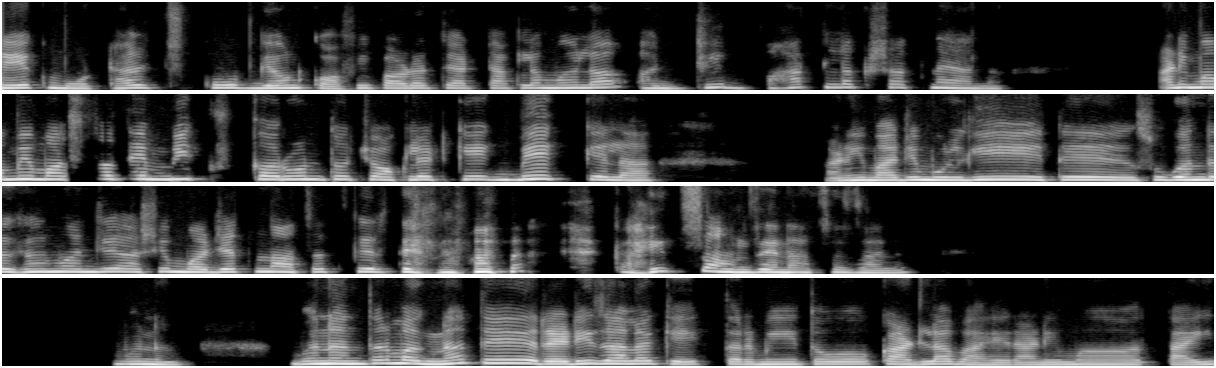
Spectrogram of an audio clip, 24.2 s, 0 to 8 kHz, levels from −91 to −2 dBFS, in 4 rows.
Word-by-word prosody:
एक 235 +1 +1
मोठा 205 +2 -3
स्कूप 250 -4 -5
घेऊन 220 +2 +1
कॉफी 195 +2 -6
पावडर 215 +1 -4
त्यात 220 -2 -7
टाकलं 220 +1 -8
मला 240 +4 -2 0.2
अजिबात 220 +6 -8
लक्षात 285 -1 -11
नाही 245 -2 -2
आलं. 195 -3 -8 0.8
आणि 250 +1 +1
मग 275 +1 +3
मी 300 +2 +6
मस्त 295 +1 -1
ते 315 - 0
मिक्स 295 +1 0
करून 290 0 +1
तो 290 - -2
चॉकलेट 260 0 -2
केक 275 -4 -2
बेक 315 +3 +2
केला. 235 -7 -1 0.9
आणि 200 +3 0
माझी 220 +1 +2
मुलगी 235 +1 +4 0.2
इथे 245 -2 +1
सुगंध 245 +3 +4
घेऊन 245 +1 +2
म्हणजे 250 0 +2
अशी 255 0 -3
मजेत 240 +1 +2
नाचत 245 -1 0
फिरतये 250 -1 +2
ना 200 - +3
मला 250 +2 +6 0.5
काहीच 250 +6 -3
समजेना 220 -7 +3
असं 195 +1 -7
झालं. 180 -2 -7 2.1
म्हणून. 215 -4 +1 0.6
मग 230 +2 +1
नंतर 255 +2 +5
मग 290 -4 +5
ना, 240 +6 +4
ते 305 -1 +4
रेडी 230 +2 +4
झालं 255 0 +3
केक, 220 -1 -3
तर 210 -1 -2
मी 210 +1 -1
तो 220 0 -3
काढला 220 0 0
बाहेर 180 -4 -5
आणि 180 +1 -4
मग 195 0 -4 0.2
ताई 190 +2 -3
235 Hz, 145 wpm, -19 LUFS, 215-260 Hz, 2.1 s, मी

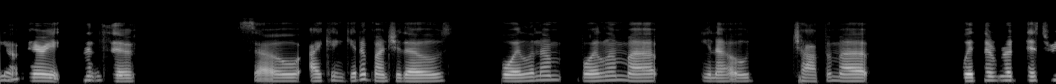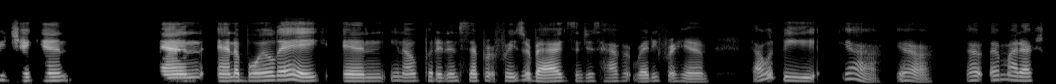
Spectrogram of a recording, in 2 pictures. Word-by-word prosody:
not 200 +7 -5
very 165 -2 +7 0.3
expensive. 185 -7 -1 1.0
So, 155 - 0
I 160 - +2
can 180 +1 -10
get 170 +2 -5
a - - +3
bunch 160 -7 -1
of 155 - -4
those, 150 +3 +2 0.5
boiling 155 +4 +1
‘em 205 +1 -4 0.2
boil 165 +2 +1
‘em 200 -2 -4
up, 160 +1 +2 0.4
you 155 -1 -6
know, 150 +1 -1 0.4
chop 155 -1 -4
‘em 170 +1 -9
up 155 0 +4 0.9
with 160 0 +5
the 190 -1 +2
rotisserie 190 +2 -2
chicken 175 +2 +3 0.9
and 160 +2 +8 0.2
and 165 +1 +5
a 175 - +5
boiled 175 +4 +1
egg 190 -5 +7 0.2
and, 160 0 +1
you 185 0 -11
know, 165 +1 -2
put 180 0 -8
it 160 0 -3
in 165 +1 -4
separate 165 -1 -5
freezer 170 -1 -4
bags 155 +2 +2
and 150 - -11
just 160 +1 -12
have 155 +2 -8
it - - -12
ready 145 +3 -4
for 175 - -5
him. 130 -3 -4 0.4
That - - -4
would - - -6
be 170 -3 -3 0.3
yeah, 255 0 -7 0.2
yeah. - - -5 0.4
That - - -4
that 215 - -4
might 200 -4 -2
actu 180 0 -1
165 Hz, 155 wpm, -25 LUFS, 155-180 Hz, 1.0 s, and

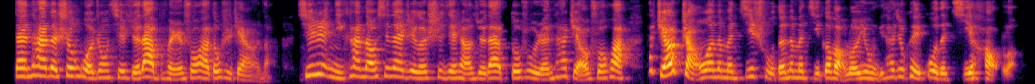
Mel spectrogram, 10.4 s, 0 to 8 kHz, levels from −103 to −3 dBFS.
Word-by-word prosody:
但 290 0 +3
他 310 -2 +5
的 295 -1 +4
生 295 +1 -1
活 255 - +2
中 240 +1 -5
其 240 0 -4
实 - - -4
绝 210 -1 0
大 265 -1 +7
部 - - -12
分 195 -2 -2
人 190 +2 -3
说 235 +3 -3
话 230 - +2
都 230 +2 -2
是 230 -3 -10
这 - - -10
样 - - -8
的， - - -19 0.3
其 325 +1 -2
实 360 -1 +1
你 245 -7 -5
看 290 +6 -1
到 260 -1 +4
现 265 +3 -6
在 280 -2 0
这 245 -1 -2
个 220 -1 0
世 235 +2 -9
界 230 0 -2
上 190 -3 -2
绝 205 -1 -3
大 230 +2 +3
多 230 - -3
数 240 -2 -5
人 190 +1 -2
他 280 +3 -7
只 285 - -10
要 - - +2
说 225 +3 -4
话 255 +1 +5 0.3
他 485 - -5
只 - - -3
要 - - +11
掌 - - +3
握 260 +2 +2
那 260 - -4
么 235 -1 -2
基 240 +6 -5
础 235 - -6
的 210 +2 +1
那 250 - -4
么 240 -1 -3
几 220 -3 -7
个 235 - +3
网 220 - +4
络 195 0 +2
用 210 -1 -2
语， 195 - -8
他 255 +3 -7
就 270 0 -7
可 290 - 0
以 - - +1
过 240 +1 0
得 195 - 0
极 195 +1 -1
好 - - 0
了。 - - -11
235 Hz, 400 characters per minute, -21 LUFS, 215-270 Hz, 0.3 s, 要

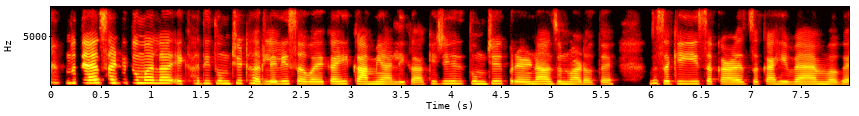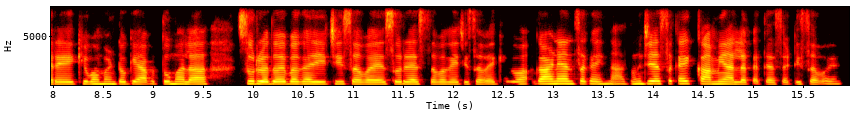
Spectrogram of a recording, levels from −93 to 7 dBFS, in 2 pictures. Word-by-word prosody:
मग 310 - -2
त्यासाठी 315 +1 +8
तुम्हाला 295 -1 +4
एखादी 265 +2 -7
तुमची 265 0 -2
ठरलेली 235 -2 +2
सवय 220 -3 +1
काही 230 +1 +2
कामी 215 -2 +4
आली 205 -1 -1
का? 200 -1 0
की 230 - -6
जी 245 +1 -3
तुमची 240 +1 -2
प्रेरणा 220 0 +2
अजून 220 -1 -1
वाढवतोय, 195 -2 -2 0.4
जसं, 285 -4 +2
की 230 -1 -1
सकाळचं 205 -2 +1
काही 215 0 +1
व्यायाम 210 0 +1
वगैरे 205 0 -1
किंवा 220 0 -3
म्हणतो 215 -1 -3
की - - -3
आप 225 - -12
तुम्हाला 215 -2 0 0.4
सूर्योदय 225 -2 +3
बघायची 215 -1 -1
सवय 205 -1 -2
आहे, 195 0 -2
सूर्यास्त 210 0 -3
बघायची 200 -1 -6
सवय 200 - -5
आहे - - -6
किंवा 215 -1 -5
गाण्यांचं 240 0 +3
काही 230 -2 -5
नाद 230 0 -8
म्हणजे 235 +2 +2
असं 240 +1 -1
काही 250 0 +1
कामी 220 -2 +1
आलं 200 0 -1
का - - -6
त्यासाठी 190 0 -8
सवय? 230 +3 -8
220 Hz, 180 wpm, -22 LUFS, 210-235 Hz, 0.4 s, त्यासाठी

